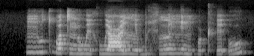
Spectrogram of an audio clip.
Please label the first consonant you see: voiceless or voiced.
voiced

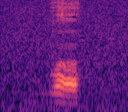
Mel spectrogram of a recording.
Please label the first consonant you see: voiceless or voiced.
voiced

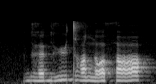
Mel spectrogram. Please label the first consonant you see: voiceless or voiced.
voiced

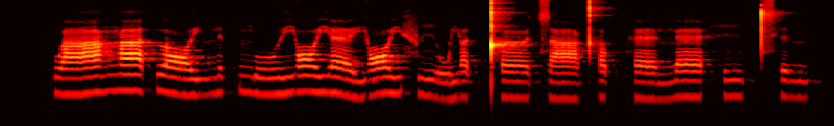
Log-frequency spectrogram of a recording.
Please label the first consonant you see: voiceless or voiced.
voiceless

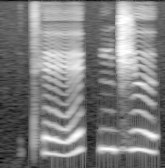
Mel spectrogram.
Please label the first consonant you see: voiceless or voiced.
voiceless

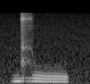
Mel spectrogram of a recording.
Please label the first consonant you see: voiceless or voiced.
voiced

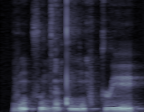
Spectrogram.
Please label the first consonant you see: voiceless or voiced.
voiced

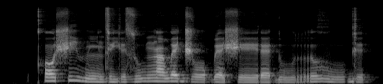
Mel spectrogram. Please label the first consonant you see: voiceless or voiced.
voiceless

